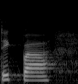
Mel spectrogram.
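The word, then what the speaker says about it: སྡིག་པ: negativity or dikba in Tibetan. Um so as you can see it's the widely spelling sod um s d i gp pa but pronounced dikba is sometimes translated as sin or misdeeds but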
